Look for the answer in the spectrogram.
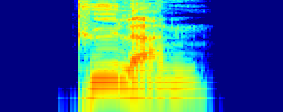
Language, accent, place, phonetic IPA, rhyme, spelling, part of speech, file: German, Germany, Berlin, [ˈkyːlɐn], -yːlɐn, Kühlern, noun, De-Kühlern.ogg
- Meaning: dative plural of Kühler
